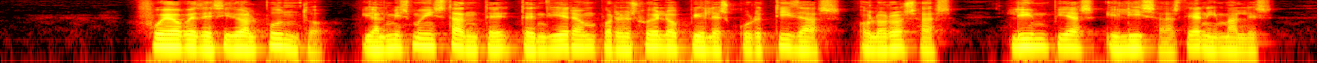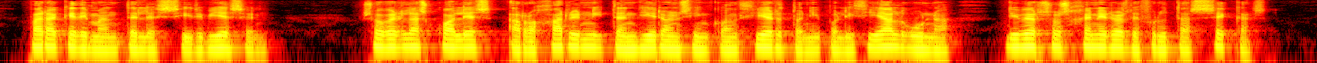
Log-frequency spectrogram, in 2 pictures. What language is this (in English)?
Spanish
